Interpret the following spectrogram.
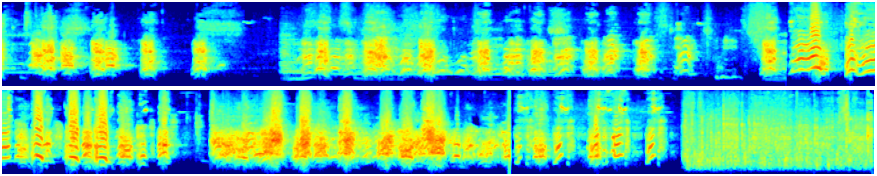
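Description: A team of harnessed sled dogs barking, yipping and yelping, with many dogs calling over one another in a dense chorus near the middle, the noise of dogs waiting eagerly to start a run. Just before the end the barking gives way to a steady rushing noise.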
